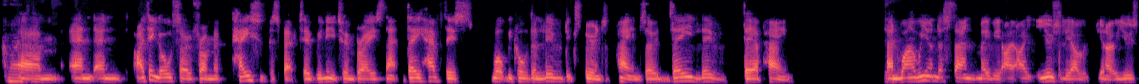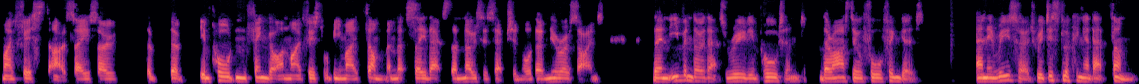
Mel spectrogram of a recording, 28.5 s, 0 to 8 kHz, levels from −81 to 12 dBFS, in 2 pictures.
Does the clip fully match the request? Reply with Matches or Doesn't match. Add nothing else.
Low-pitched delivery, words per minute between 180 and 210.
Matches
